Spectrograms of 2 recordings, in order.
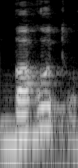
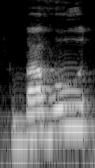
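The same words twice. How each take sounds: First: The word is pronounced just as it is spelled. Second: The word is pronounced in an altered, corrupted form. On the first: "ब खाली ह में छोटे ऊ की मात्रा त खाली बहुत होता है" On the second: "इसका अपभ्रंश बिगड़ते हुए"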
